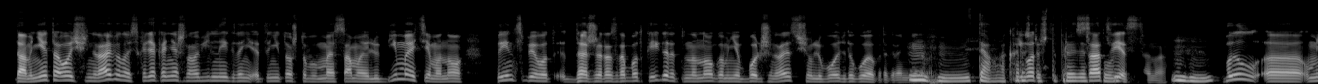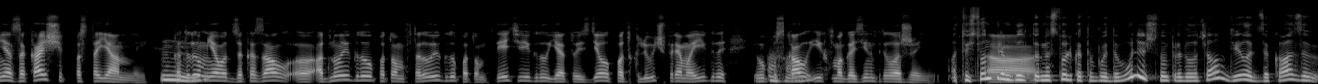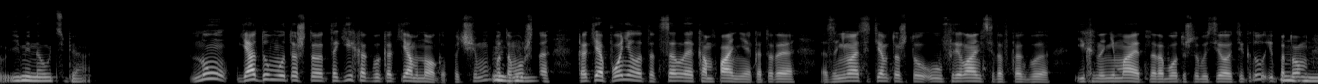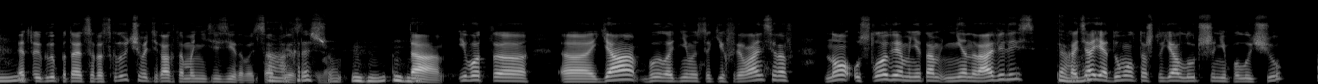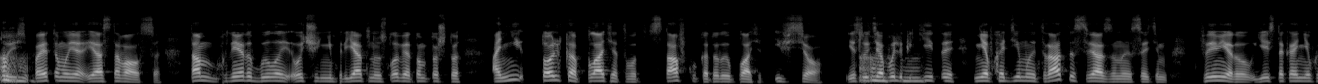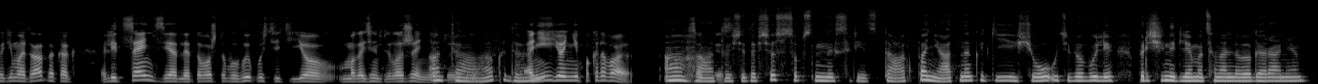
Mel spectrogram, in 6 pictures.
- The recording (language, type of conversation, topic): Russian, podcast, Что делать при эмоциональном выгорании на работе?
- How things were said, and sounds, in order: other background noise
